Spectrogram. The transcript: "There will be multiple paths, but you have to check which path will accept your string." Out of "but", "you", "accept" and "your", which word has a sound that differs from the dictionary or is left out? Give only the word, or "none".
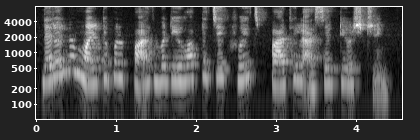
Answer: accept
